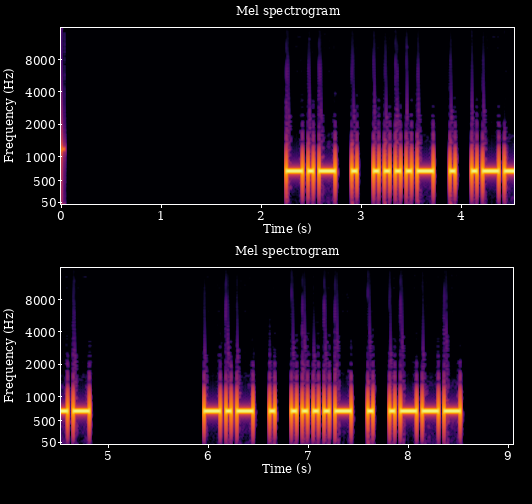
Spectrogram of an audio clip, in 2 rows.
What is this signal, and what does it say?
Morse code, heard as a keyed tone, about 22 wpm, 700 Hz. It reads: KE4EJ KE4EJ
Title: USA Call Signs - 5 Characters - Repeated 3x - 22wpm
